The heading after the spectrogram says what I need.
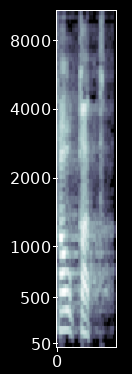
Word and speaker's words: শওকাত: তো বাংলা ভাষাভাষীরা আমরা আসলে উচ্চারণ ভুল করে থাকি, নামটা শাকাত হয় না, হইতে পারে শওকাত।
